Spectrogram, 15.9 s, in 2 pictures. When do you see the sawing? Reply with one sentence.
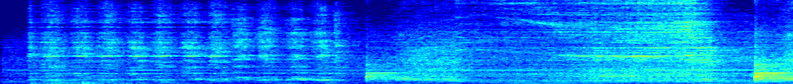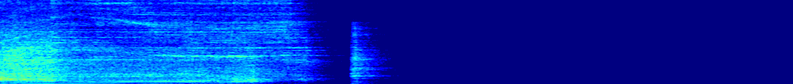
The sawing can be heard from 0.2 to 11.6 s.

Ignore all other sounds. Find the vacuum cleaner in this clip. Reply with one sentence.
The vacuum cleaner can be heard from 0.0 to 10.5 s.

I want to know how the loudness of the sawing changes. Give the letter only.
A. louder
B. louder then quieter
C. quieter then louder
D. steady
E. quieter
B.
